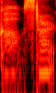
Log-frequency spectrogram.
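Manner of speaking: hushed, breathy whisper.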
